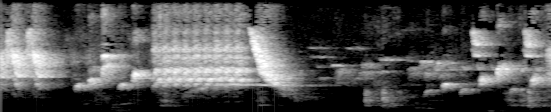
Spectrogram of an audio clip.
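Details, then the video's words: Wild European goldfinch from Tiaret singing old-style song, recorded with some background hiss and reverberation: quick chattering phrases, a rising-falling rasping burst, then scattered bright twitters. "تغريد حسون تيارت( أداء الحسون البري اللغة القديمة)"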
